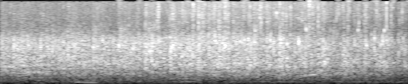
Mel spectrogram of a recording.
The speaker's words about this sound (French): Quelqu'un devrait dire amen. Quelqu'un devrait applaudir le Dieu fidèle qui a fait une promesse.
